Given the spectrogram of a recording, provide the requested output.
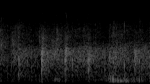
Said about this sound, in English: Give him a hand clap.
